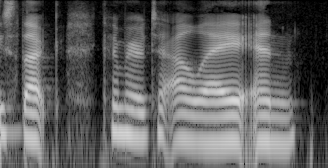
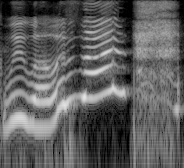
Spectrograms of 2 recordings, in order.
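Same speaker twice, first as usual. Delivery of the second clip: high, slow, puzzled "wait, what was that?"; mock bewildered, straining to understand a thick accent; confused asking again; slower than usual. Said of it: "I'm like".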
